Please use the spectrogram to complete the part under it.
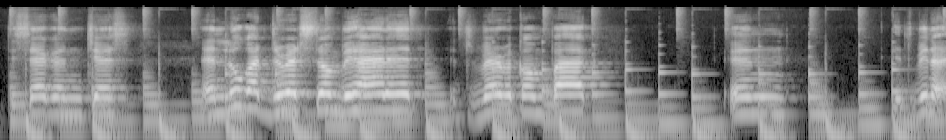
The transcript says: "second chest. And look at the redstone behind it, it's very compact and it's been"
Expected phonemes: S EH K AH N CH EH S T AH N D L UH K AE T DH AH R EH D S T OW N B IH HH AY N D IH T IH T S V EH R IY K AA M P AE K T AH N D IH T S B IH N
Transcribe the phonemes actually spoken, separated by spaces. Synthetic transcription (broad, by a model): S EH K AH N CH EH S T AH N L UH K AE T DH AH R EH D S T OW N B IH HH AY N D IH T IH T S V EH R IY K AA M P AE K T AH N IH T S B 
